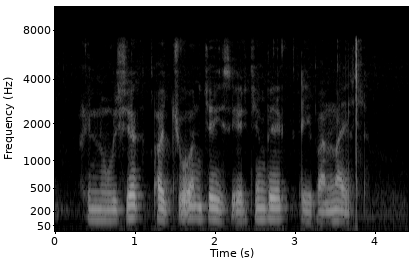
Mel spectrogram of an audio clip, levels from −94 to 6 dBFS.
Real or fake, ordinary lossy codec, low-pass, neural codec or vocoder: fake; none; 7.2 kHz; codec, 16 kHz, 16 kbps, FreqCodec, smaller model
